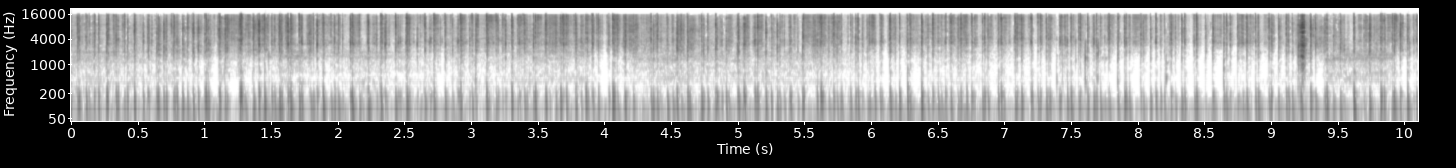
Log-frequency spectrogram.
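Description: A thin, flat brown cardboard sheet cut in the shape of a floppy disk is tapped and scratched rapidly with fingertips and nails. The result is a dense, continuous run of short, dry, dull taps, mostly low thuds, with a faint scratchy rustle on top.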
